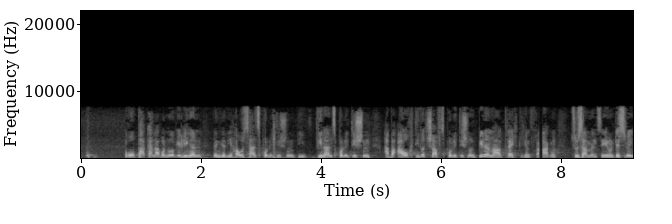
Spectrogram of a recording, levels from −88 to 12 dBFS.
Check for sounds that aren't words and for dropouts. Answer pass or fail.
fail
